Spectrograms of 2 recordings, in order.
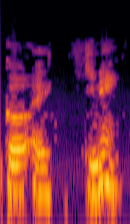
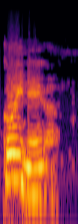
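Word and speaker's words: κοινή: El koiné. El koiné, se lo pronuncio así porque ustedes lo conocen así.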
